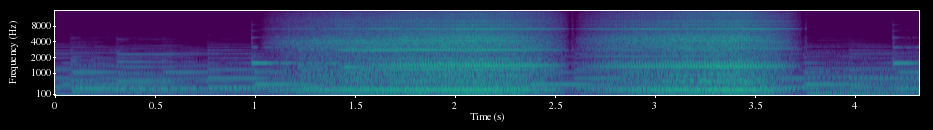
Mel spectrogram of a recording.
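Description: Table saw cutting into wood in two passes. Each pass swells up and fades, with a short dip between them, and a steady whine runs through the noise of the cut. Soft piano music plays before and after.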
